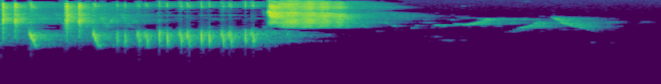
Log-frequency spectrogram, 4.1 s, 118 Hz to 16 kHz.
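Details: Thrush nightingale singing in Moscow's Park 50-letiya Oktyabrya on 11 May 2016 at 08:15, taped with a camera and add-on microphone: a rapid train of dry clicking notes, then a harsh buzzy burst, fading into faint high whistles.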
